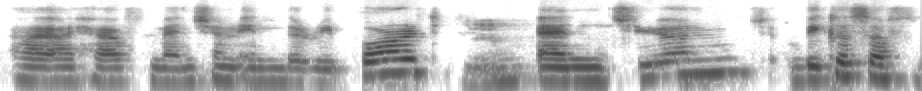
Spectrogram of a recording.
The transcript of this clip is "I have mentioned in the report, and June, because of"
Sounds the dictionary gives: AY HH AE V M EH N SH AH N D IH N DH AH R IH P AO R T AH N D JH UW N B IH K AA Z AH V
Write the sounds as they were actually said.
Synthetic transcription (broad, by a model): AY HH AE V M EH N SH AH N D IH N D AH R IH P AO R T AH N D JH UW N B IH K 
